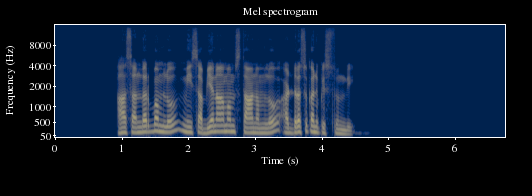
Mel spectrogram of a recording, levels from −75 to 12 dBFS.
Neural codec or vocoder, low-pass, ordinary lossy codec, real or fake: autoencoder, 48 kHz, 32 numbers a frame, DAC-VAE, trained on Japanese speech; 14.4 kHz; none; fake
